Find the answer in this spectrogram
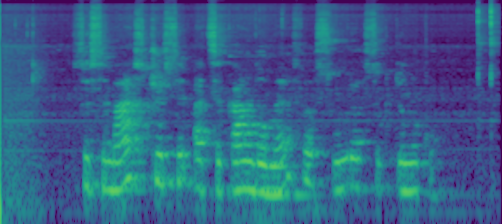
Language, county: Lithuanian, Marijampolė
